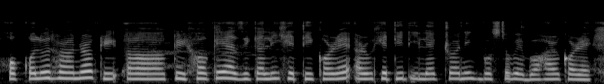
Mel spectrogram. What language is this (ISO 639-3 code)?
asm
